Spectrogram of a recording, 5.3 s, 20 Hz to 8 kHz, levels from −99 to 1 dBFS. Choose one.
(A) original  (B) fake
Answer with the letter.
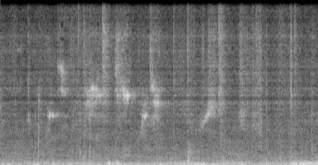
B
